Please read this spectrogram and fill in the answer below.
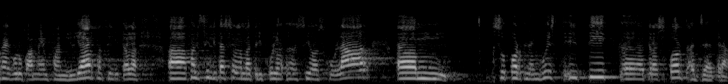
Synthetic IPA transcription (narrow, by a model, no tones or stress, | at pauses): rəɣɾupameɱfəmiliaɾfasilit̪al | fasilit̪asioləmat̪ɾikulasioəskulaɾɛm | supɔɾt̪liŋɡwist̪t̪ik̚ɛt̪ɾanspɔɾt̪əd̪zɛt̪əɾə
